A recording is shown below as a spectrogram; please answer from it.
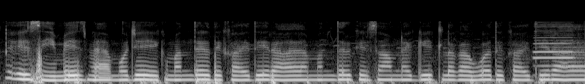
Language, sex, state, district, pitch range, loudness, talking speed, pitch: Hindi, male, Bihar, Purnia, 205-215 Hz, -14 LUFS, 205 wpm, 210 Hz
